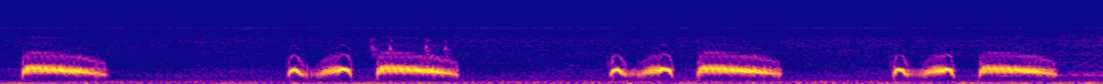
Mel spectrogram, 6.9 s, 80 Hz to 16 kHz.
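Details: Spotted dove, recorded in 2022 as a lure for catching wild doves, repeating its phrase about every two seconds: a quick double coo followed by a long, steady, mellow coo, clear and loud over a soft low hum.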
